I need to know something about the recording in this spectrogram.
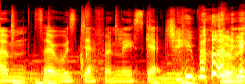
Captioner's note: laughs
